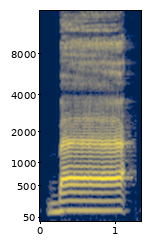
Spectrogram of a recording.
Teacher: বা হরফে টান হবে এক আলিফ টান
